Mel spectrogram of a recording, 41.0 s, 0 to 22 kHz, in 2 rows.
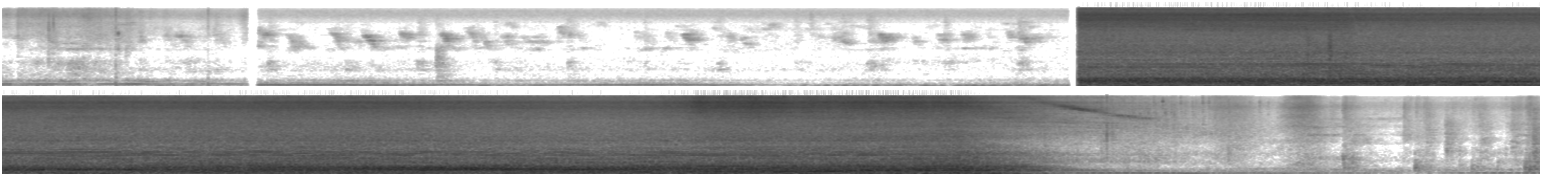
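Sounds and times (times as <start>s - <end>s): space heater fan and burner: 14.4s - 38.4s.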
